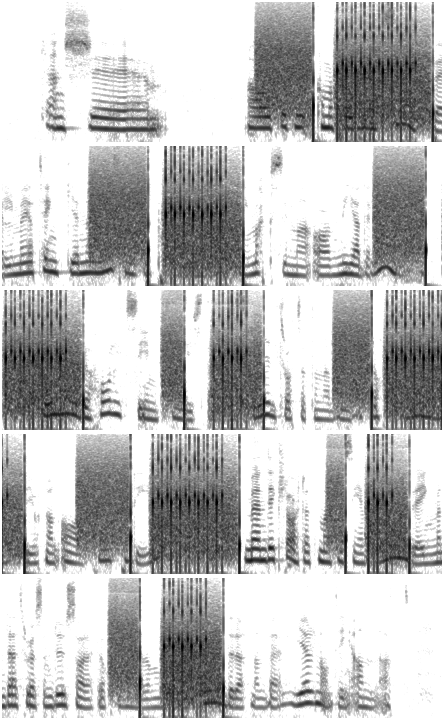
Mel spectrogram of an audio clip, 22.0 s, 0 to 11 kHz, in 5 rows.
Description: Pulse dialling, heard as a rotary dial, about 11 pulses a second, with speech in Swedish. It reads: 9 7 7 4 7 8 3 5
